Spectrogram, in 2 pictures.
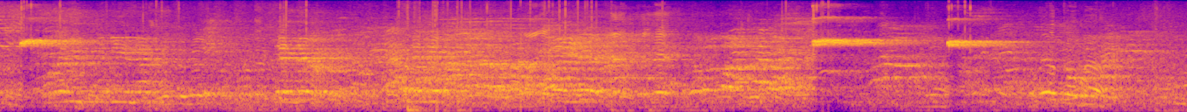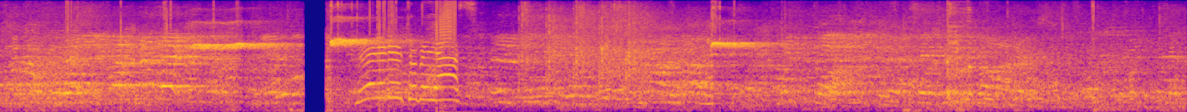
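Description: People talking and calling out in a large sports hall, with a few short, high squeaks scattered through. The sound cuts out for a moment about fifteen seconds in.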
